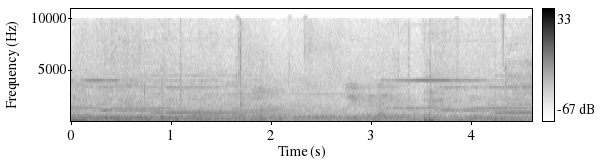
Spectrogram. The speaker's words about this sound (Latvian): Paldies, lūdzu zvanu.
